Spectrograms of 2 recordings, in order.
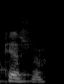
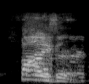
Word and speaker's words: Pfizer: I have Pisfer.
